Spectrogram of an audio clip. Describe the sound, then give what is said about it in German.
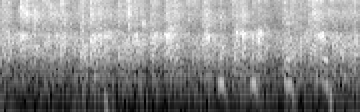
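Steady applause from an audience welcoming the artistic director of the Deutsche Kinemathek, many hands clapping in a dense, continuous patter throughout. “Ich sage dazu ganz, ganz herzlich willkommen und stimmen Sie ein, indem Sie ihm einen kleinen Applaus schenken.”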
